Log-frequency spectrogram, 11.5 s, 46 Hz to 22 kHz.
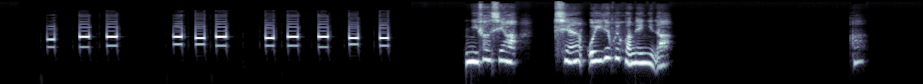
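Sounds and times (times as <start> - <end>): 
telephone keypad tones dialing a phone number: 2.2 - 4.9
speech: 5.8 - 8.5, 10.7 - 10.9.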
